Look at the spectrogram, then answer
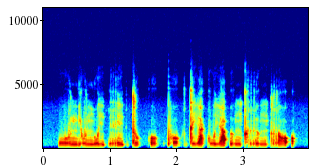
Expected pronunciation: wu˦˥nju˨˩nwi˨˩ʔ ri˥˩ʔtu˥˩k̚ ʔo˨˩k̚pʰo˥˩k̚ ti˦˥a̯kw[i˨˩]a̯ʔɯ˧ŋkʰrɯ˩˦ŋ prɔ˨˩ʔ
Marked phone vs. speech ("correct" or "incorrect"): correct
